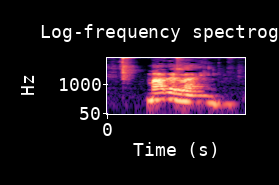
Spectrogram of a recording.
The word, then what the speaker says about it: Madeleine: Y este lo tomamos en el tono Madeleine, Madeleine, se pronuncia.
